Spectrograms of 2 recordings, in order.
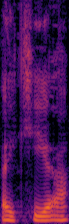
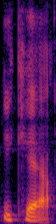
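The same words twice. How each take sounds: First: It is said with the American pronunciation. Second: It is said with the European pronunciation. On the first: "In the U S, and I think Canada, you pronounce it IKEA" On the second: "In Europe, we call it, at least in Austria and in Sweden, where IKEA is from, we say IKEA"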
